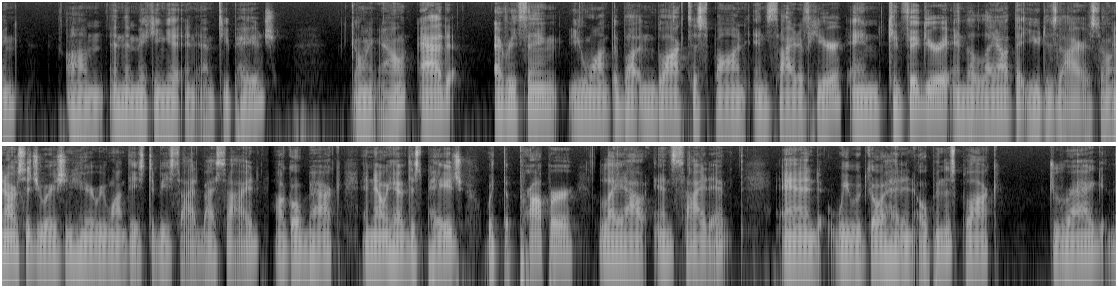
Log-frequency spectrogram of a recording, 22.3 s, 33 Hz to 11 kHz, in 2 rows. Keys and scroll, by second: 3.5 super+[, 14.1 super+[.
